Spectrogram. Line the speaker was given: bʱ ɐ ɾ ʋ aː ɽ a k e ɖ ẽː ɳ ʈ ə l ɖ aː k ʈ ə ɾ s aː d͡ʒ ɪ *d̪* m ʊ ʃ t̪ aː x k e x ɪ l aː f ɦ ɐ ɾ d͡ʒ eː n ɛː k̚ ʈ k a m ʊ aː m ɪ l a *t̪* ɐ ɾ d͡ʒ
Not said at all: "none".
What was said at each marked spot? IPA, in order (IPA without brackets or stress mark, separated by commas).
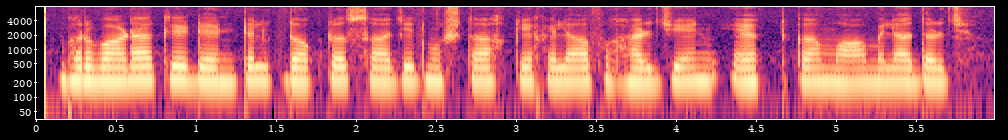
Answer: d̪, d̪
